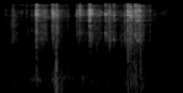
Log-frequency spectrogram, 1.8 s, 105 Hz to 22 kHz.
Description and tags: Keys Jingling 1 2
Design, Door, Foley, Jingle, Jingling, Key, Keys, Lock, Rattle, Real, Recording, Sound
